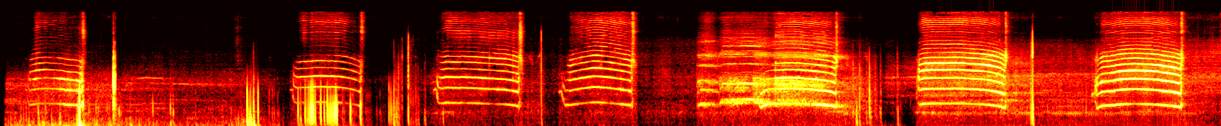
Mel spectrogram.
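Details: Small kitten calling for its mother in an Indian village, giving a series of high, arched meows, each lasting about a second and repeated every couple of seconds, with clicks and rustling between calls.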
